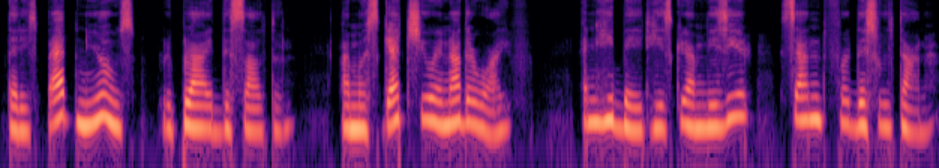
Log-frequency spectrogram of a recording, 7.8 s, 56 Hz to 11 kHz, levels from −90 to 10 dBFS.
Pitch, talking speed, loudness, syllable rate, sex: 215 Hz, 175 wpm, -18 LUFS, 4.6 syllables/s, female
